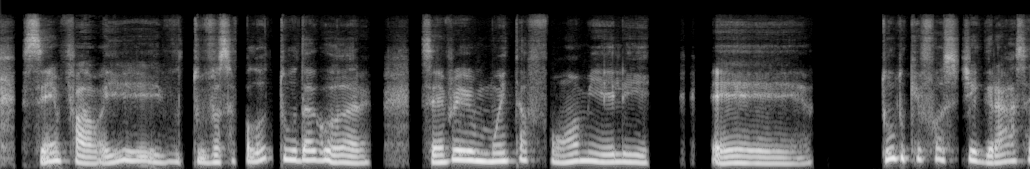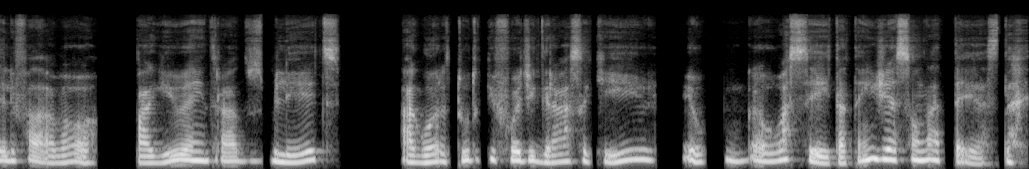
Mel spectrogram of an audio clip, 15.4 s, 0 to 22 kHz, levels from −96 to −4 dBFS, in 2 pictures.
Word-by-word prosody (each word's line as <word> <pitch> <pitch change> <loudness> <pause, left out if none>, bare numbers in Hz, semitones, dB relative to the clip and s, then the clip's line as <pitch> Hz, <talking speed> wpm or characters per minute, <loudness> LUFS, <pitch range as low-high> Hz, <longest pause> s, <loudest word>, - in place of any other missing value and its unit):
sempre 200 0 +1
falava 150 -3 +1
eh, 195 -3 0 0.2
tu - - -2
você 170 +5 -1
falou 225 +5 0
tudo 230 -3 +2
agora. 170 -8 +2 0.4
Sempre 215 +6 +4
muita 200 +2 +3
fome, 195 -1 -1
ele, 175 -2 0 0.5
eh, 145 -2 0 0.5
tudo 255 +3 +2
que 240 -1 -5
fosse 230 -1 -4
de 215 -2 +1
graça, 185 +5 -2
ele 205 -1 +1
falava: 165 -6 -1
"Ó, 150 -3 -1 0.3
paguei 155 -3 +1
o 115 - +4
a - - +4
entrada 200 -2 0
dos 195 0 -11
bilhetes, 195 +4 +1 0.5
agora 170 +2 +2
tudo 220 +1 -2
que 230 - -3
for 210 -1 +2
de 210 +1 0
graça 180 +3 -1
aqui, 205 +6 -1 0.2
eu 220 -8 +1 0.4
eu 190 +3 +1
aceito, 150 -11 +2
até 145 +8 -2
injeção 230 -2 +4
na 220 -1 +3
testa." 145 -6 -4
195 Hz, 160 wpm, -21 LUFS, 165-220 Hz, 0.5 s, Sempre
